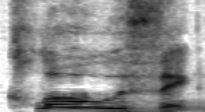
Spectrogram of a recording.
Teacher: Notice how my tongue comes out in the middle of the word and the TH sound is pushed out. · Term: voiced TH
